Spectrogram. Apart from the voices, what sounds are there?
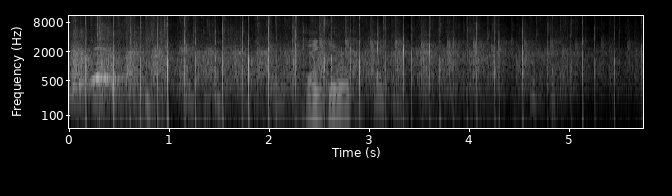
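audience round of applause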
